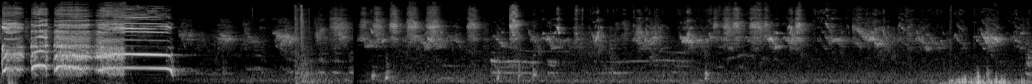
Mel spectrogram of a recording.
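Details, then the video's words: Lohmann Brown rooster at Lalukhet bird market crowing loudly: a strong, harmonic-rich call with a wavering pitch lasting under two seconds, cut off sharply, then a dense background of many small birds chirping and twittering. "Amazing Rooster Crowing Sound Effect"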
